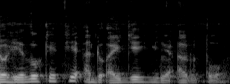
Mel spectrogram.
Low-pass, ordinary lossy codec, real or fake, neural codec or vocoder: none; none; fake; vocoder, 44.1 kHz, 128 mel bands, Pupu-Vocoder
